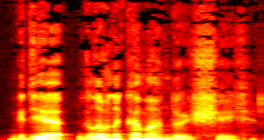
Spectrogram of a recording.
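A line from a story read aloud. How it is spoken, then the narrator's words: Plain. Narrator (Russian): спросил Болконский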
